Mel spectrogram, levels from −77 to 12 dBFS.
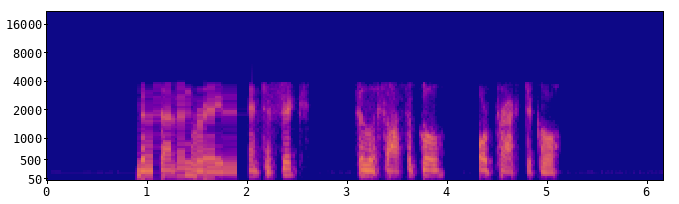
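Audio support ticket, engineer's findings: Robotic sound from repeated short buffers, 0.02–2.06 s. Rigid metallic buzz locked at 50 Hz, loosely tracking the speech. Likely cause: receive buffer starved, a 20 ms block replayed while most new audio is skipped. Fixed pitch distinguishes it from codec roughness.

G.729 codec damage, whole clip. Band-limited, nothing above 4 kHz. Plainly audible rough, synthetic texture, consistent with 8 kbit/s G.729A pulse-based reconstruction. Unlike the buffer fault, there is no fixed-pitch buzz and no skipped audio.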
